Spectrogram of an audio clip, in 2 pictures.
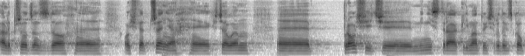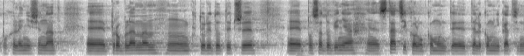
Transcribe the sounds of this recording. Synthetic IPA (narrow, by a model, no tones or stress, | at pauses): alɛpʂɛxɔd̪zɔnd̪zd̪ɔ | ɔɕfʲjat̪̚t͡ʂɛɲaxt͡ɕawɛm | pɾɔɕit͡ɕmʲiɲist̪ɾaklʲimat̪uiɕɾɔd̪ɔvʲiskaɔpɔxɘlɛɲɛɕɛnat̪ | pɾɔblɛmɛmkt̪uɾɘd̪ɔt̪ɘt͡ʂɘ | pɔsad̪ɔvʲjeɲast̪at̪sʲjikɔkɔmut̪ɛlɛkɔmuɲikat̪sɘjn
